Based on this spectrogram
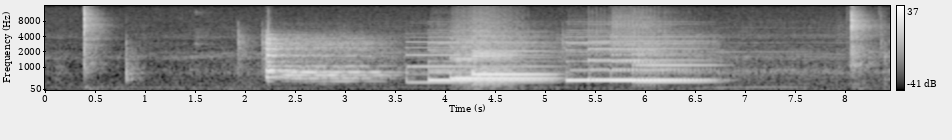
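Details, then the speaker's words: Macintosh LC-series computer at power-on, an unmarked SIMM (possibly ROM, VRAM or cache) being tested: a short, weirdly distorted chime arpeggio, the sad Mac chimes of death. Cause unconfirmed; owner suspects it needs a recap. "Okay, so it's still making the sad Mac noise. The noise is weirdly distorted."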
